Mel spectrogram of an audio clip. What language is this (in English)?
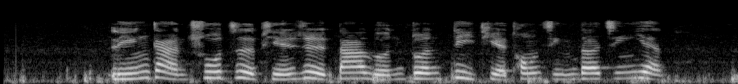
Chinese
